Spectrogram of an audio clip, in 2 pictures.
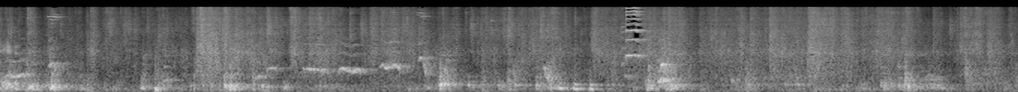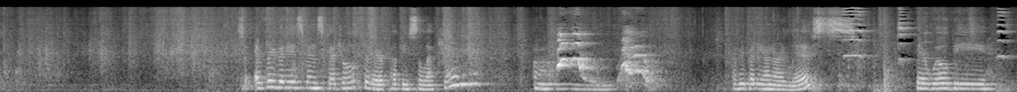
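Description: Puppy paws patter and scrabble on a hard floor.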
